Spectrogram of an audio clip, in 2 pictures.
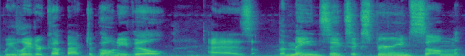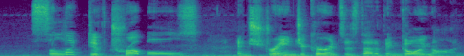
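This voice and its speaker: A man's voice: on the high side, huge pitch swings, a little slow, fairly bright tone, a little hiss or hum. A man hosting a comedic review, narrating from a script with sarcastic, mock-exasperated asides. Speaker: host of a comedic cartoon review show.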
